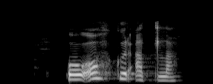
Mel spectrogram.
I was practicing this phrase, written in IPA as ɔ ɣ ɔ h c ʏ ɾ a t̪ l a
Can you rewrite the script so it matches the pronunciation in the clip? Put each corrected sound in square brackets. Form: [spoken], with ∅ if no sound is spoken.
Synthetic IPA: ɔ ɣ ɔ h [k] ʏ ɾ a t̪ l a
